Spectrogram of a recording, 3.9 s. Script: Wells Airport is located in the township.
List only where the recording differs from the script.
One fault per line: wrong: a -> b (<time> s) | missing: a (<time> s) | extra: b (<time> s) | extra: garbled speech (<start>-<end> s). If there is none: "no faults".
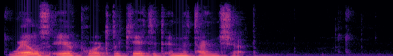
missing: is (1.1 s)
